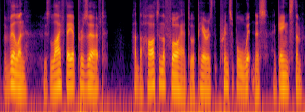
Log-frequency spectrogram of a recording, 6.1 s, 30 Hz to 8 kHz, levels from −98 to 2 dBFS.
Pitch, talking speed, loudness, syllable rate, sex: 100 Hz, 205 wpm, -21 LUFS, 6.5 syllables/s, male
